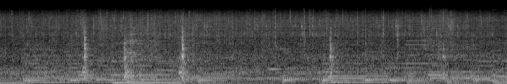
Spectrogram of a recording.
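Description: Chopped onion and capsicum with garlic and ginger paste sizzling in hot oil in a non-stick frying pan, stirred with a silicone spatula. There are a few sharp clicks as the spatula strikes the pan.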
